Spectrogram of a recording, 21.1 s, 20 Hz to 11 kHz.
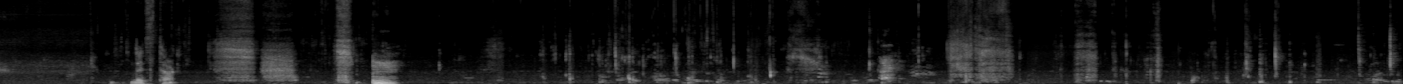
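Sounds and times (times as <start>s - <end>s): chewing with wet smacks: 8.1s - 21.0s.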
